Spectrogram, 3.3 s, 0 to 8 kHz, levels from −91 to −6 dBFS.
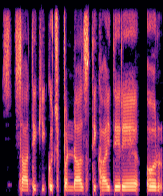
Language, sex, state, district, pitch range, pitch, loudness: Hindi, male, Jharkhand, Sahebganj, 130-140 Hz, 135 Hz, -15 LUFS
